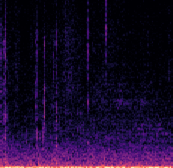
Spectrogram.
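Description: Faint clicks and rustling from hands handling a plastic wiring connector and its wires, over a low steady hum.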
